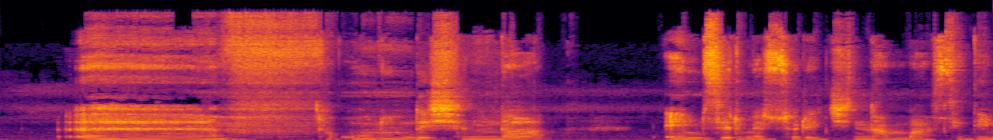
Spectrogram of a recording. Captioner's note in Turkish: iç çeker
